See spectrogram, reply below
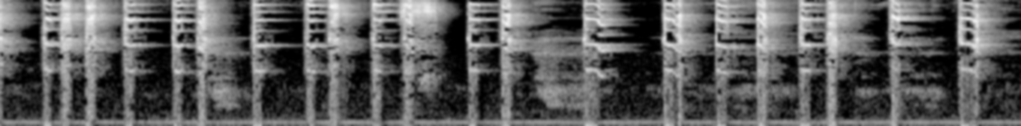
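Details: Sooty-headed bulbul nestling being hand-fed, still learning its voice, delivers rapid runs of grating, high-pitched squeaky squawks, often in quick doubles and triples, separated by short pauses in a quiet indoor setting.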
